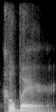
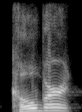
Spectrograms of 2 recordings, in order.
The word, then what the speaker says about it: Colbert: cobbert and he's like coar and she's like Colbert and he's like coar and she's like it says Colbert he's like I've had this name for 30 years I know how it's pronounced that's hilarious Dunning Krueger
